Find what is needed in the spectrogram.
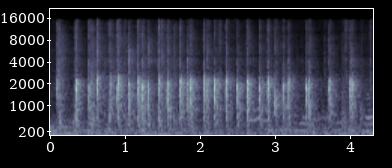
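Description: Small audience applauding, with individual hand claps distinct, thinning out near the end.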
